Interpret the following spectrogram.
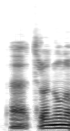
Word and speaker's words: tráthnóna: trona mo trona mo trona moi uh and interestingly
